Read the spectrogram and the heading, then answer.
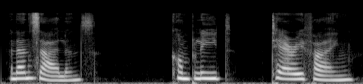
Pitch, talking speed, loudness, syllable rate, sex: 240 Hz, 65 wpm, -13 LUFS, 4.8 syllables/s, female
